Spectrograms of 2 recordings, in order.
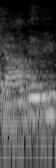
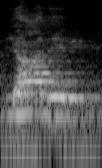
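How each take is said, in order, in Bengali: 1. এটি সাধারণ বাংলা উচ্চারণে বলা হচ্ছে। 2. এটি সংস্কৃত ধাঁচের উচ্চারণে বলা হচ্ছে। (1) "আমরা যে ছোটবেলায় বাংলায় যা দেবী বলতাম" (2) "এখন যা দেবী হবে না, ইয়া দেবী"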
